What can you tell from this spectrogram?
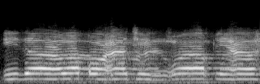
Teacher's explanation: القاف الأولى تفخيمها أكثر من الثانية لأن الأولى في أعلى المراتب وقع والثانية الواقي.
